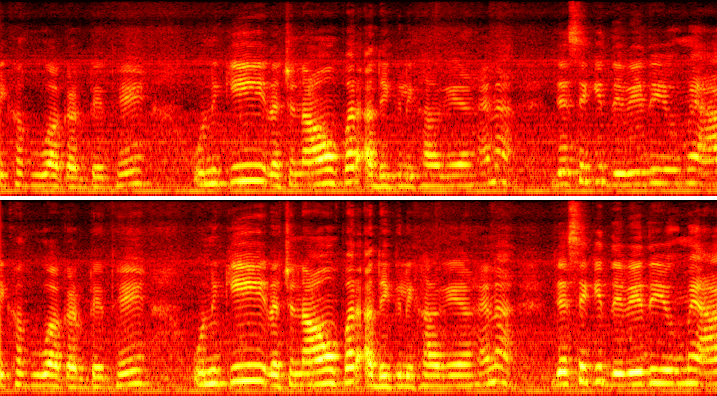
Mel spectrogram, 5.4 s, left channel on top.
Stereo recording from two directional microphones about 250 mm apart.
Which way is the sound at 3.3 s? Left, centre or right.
Right.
